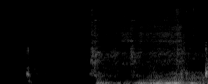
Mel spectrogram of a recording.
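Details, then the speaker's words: 2023 Maruti Ignis Sigma petrol, 50,000 on the odometer; quick crank, catches on first self-start and settles to a low steady rumble; no starting trouble; normal start. "ఒకటే సెల్ఫ్లో start అయిపోయింది. ఎలాంటి starting trouble అయితే లేదు."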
